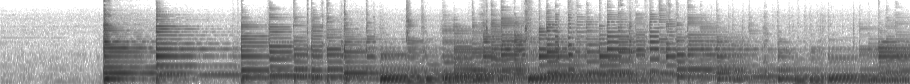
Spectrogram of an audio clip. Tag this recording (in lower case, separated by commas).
acoustic guitar, guitar, music, plucked string instrument, strum, musical instrument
